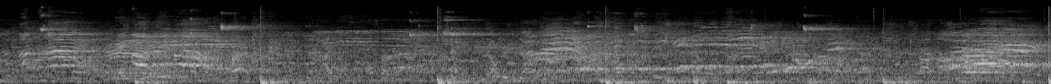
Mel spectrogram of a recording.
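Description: Indoor volleyball rally in a gym's echo: the ball thuds off players' arms and hands several times, sneakers squeak on the hardwood floor, and players and spectators call out.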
